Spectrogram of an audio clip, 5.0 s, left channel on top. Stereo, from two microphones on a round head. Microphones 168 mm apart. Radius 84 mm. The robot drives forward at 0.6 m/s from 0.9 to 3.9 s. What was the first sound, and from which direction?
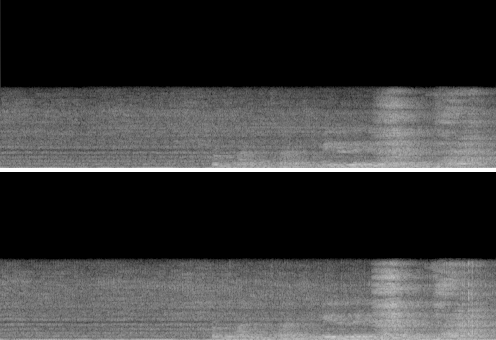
An engine running, 25° right (ahead or behind).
